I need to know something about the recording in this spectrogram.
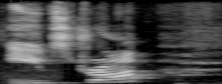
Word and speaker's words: eavesdrop: up it's um it's it's pronounced eavesdrop so Eaves drop leaves Rock like that oh okay pronunciation eavesdrop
